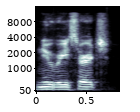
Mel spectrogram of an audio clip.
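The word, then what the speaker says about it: Nous Research: don't know I I the way I pronounced it is new research I mean so this was somebody in that team and he wasn't even really sure how to pronounce it uh but he said I pronounce it new SE Arch and uh Hermes is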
